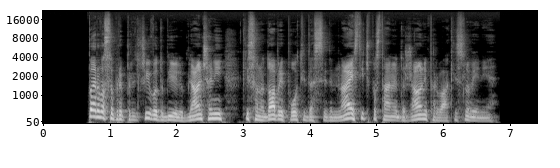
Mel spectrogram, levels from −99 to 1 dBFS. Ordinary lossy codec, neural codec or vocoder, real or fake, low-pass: none; none; real; none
